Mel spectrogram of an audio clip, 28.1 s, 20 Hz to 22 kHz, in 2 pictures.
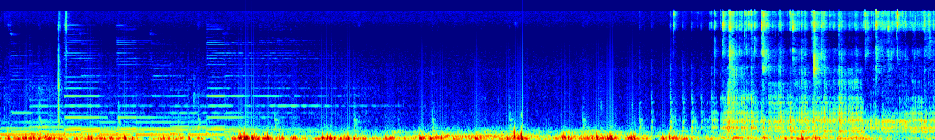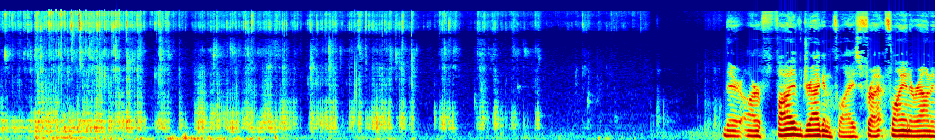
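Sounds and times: wind buffeting microphone: 0.0 - 13.1, 16.4 - 17.9
water running through gutter: 9.5 - 23.9
water pattering on steel roof: 9.5 - 25.1.

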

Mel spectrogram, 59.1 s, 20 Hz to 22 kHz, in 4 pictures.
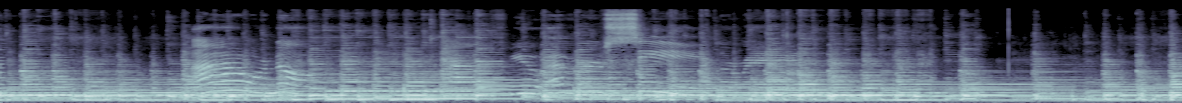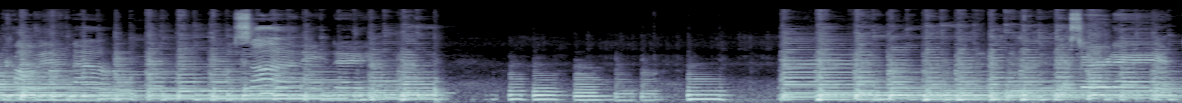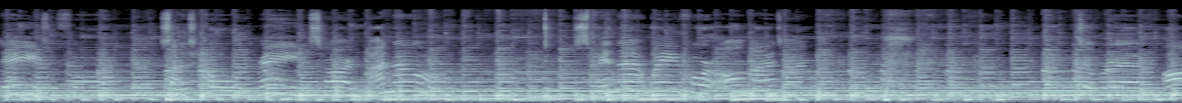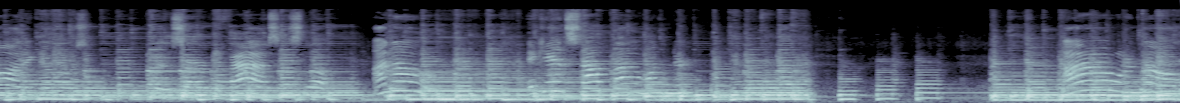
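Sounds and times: boy singing: 0.0 - 0.9, 2.3 - 10.6, 14.6 - 16.5, 17.4 - 20.4, 27.5 - 35.6, 36.3 - 53.4, 57.6 - 59.0
acoustic guitar strummed: 0.0 - 59.0.

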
